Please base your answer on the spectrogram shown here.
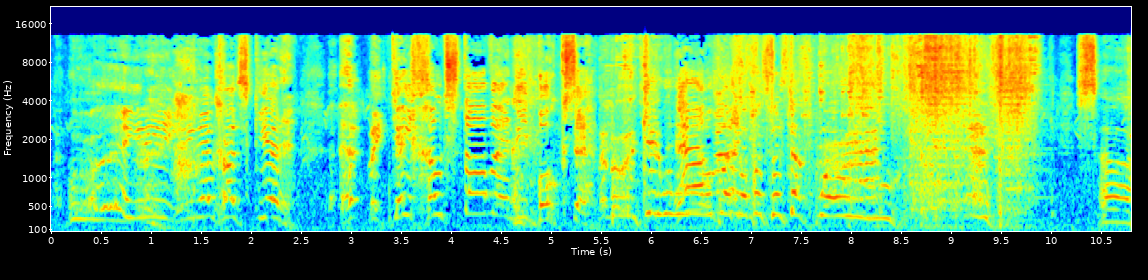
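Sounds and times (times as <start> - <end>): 
speech: 0.2 - 9.7, 10.4 - 10.7
two metal garden statues falling and crashing: 5.7 - 10.1.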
